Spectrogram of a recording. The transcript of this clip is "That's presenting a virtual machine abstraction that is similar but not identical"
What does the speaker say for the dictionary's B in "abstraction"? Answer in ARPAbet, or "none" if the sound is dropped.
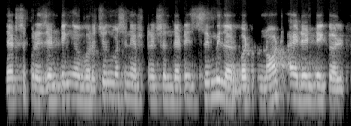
none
